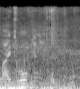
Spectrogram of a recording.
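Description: A man speaks close into a clip-on microphone.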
